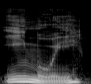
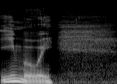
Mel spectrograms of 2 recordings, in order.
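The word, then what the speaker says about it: EMUI: version of Android called EMU II I think that's how you pronounce it EMU II and then some people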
